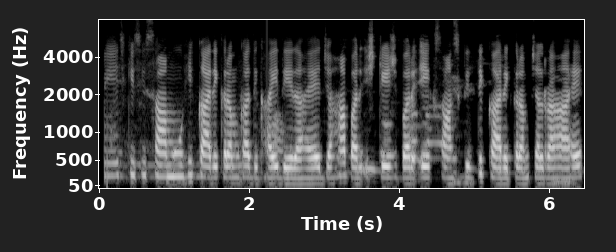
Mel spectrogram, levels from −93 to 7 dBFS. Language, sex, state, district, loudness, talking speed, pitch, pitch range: Hindi, female, Uttarakhand, Uttarkashi, -16 LUFS, 175 wpm, 195 Hz, 185-210 Hz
